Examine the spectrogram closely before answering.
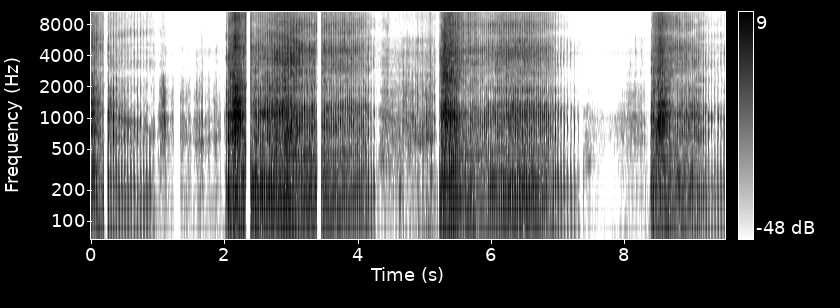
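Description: Tiger roaring in a series of four deep roars, each about one to two seconds long, with short pauses between them; the last one runs on past the end.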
